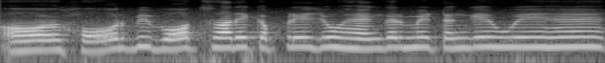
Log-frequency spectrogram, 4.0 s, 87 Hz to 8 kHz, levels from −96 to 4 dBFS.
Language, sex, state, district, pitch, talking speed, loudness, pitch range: Hindi, female, Punjab, Kapurthala, 270 Hz, 180 wpm, -19 LUFS, 250-275 Hz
